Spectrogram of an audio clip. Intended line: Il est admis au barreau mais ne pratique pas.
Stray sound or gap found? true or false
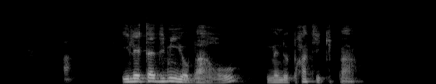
true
